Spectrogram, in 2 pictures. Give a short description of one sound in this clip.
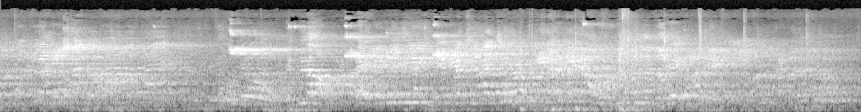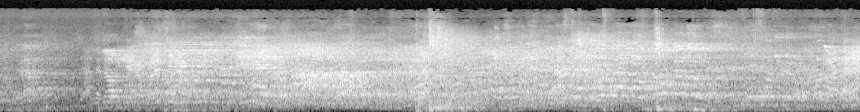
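Young people shout and call out to each other, echoing in a large hall.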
